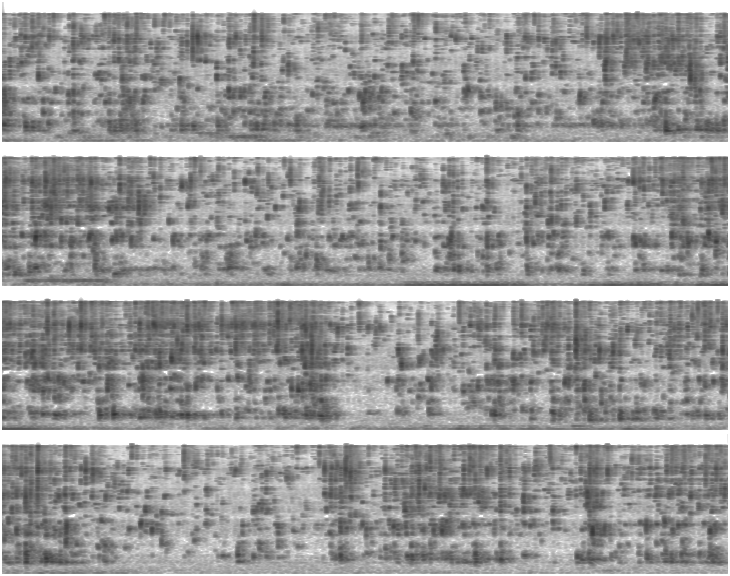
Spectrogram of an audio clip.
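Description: Small pond waterfall: water pouring from a spillway spout into a koi pond, a continuous splashing of falling water.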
